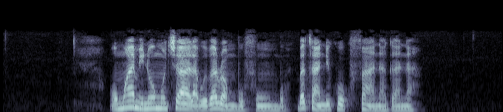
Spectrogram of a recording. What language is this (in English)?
Ganda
